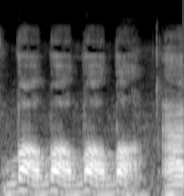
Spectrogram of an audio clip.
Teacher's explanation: huruf dad, mesti lidah kena duduk tepi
